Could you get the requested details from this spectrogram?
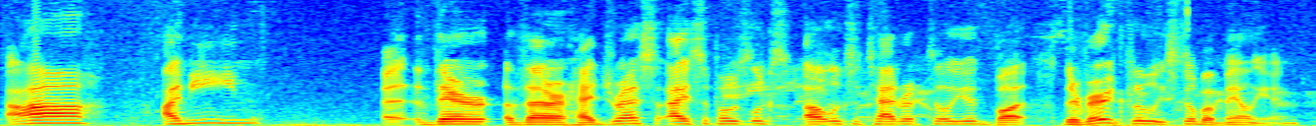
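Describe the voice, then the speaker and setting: Man doing halting, explanatory game commentary. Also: a little high, lively intonation, pushed and bright. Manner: halting, explanatory, repeats himself mid-sentence. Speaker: let's play host, player.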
